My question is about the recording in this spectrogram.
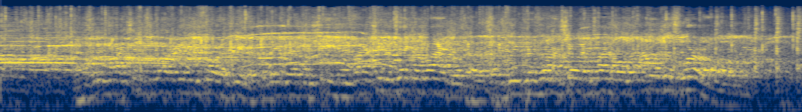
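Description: Stadium crowd chatter: many voices talking at once.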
